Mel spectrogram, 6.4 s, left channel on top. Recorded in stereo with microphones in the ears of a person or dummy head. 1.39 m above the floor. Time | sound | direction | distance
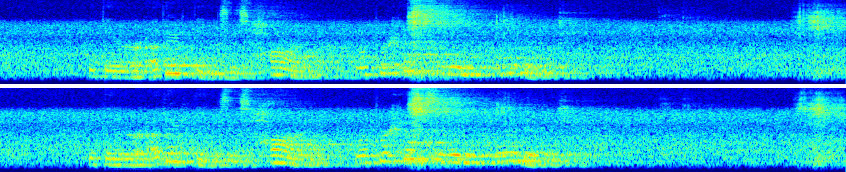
0.7 | a woman speaking | 40° left (ahead or behind) | 4 m
3.1 | tape being pulled | 20° left (ahead or behind) | 8 m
